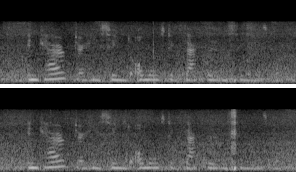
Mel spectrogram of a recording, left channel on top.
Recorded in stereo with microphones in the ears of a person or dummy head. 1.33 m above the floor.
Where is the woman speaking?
Centre (ahead or behind).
